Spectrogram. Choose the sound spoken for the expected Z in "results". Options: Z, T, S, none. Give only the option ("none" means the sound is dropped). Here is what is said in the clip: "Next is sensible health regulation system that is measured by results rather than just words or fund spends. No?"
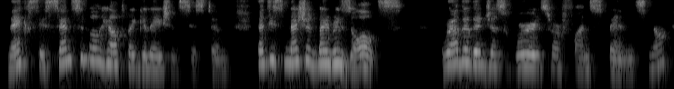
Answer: Z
